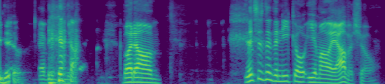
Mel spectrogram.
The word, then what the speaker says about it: Nico Iamaleava: Nico Iamaleava. You nailed it. Thanks, buddy. Thanks, buddy. We take pride in that. We've been taught Yes, right. we do. But this isn't the Nico Iamaleava show, right?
